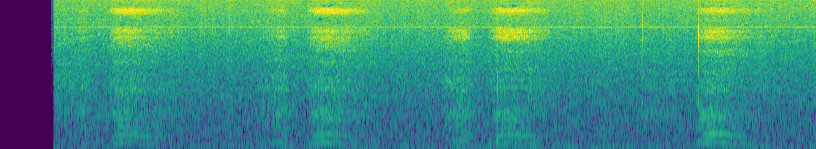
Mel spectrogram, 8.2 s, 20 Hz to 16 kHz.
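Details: Child snoring while sleeping on father: soft, slightly whistling snoring with each breath, about 30 breaths a minute, over steady background hiss.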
